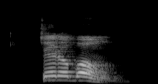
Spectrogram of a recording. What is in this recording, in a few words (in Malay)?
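"cerobong", Malay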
